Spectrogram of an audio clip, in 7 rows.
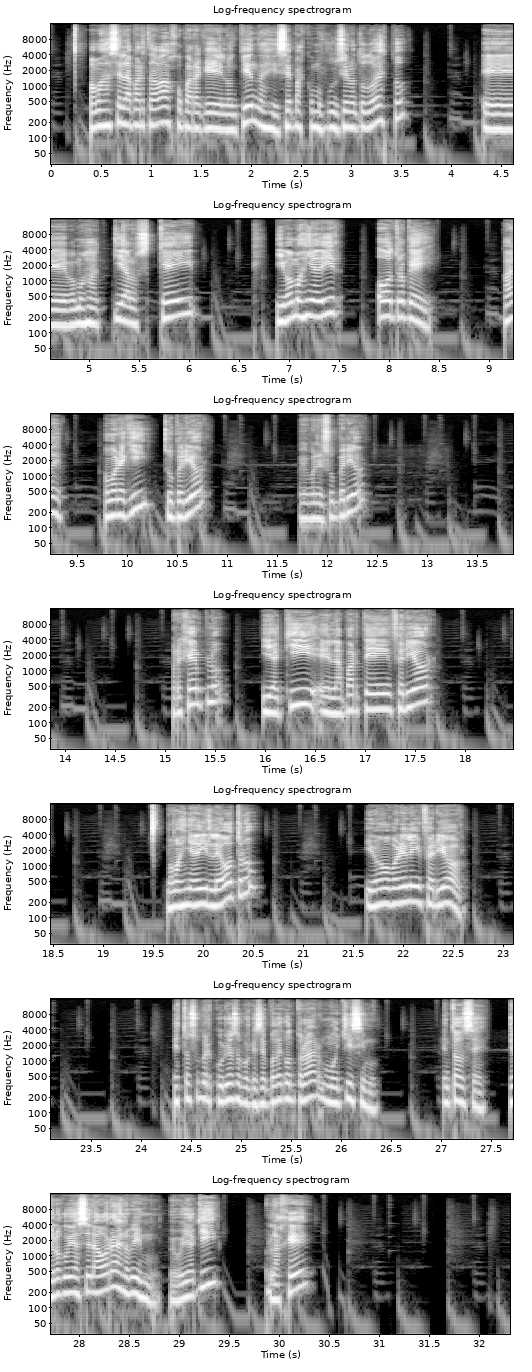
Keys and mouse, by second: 5.3 click, 10.4-15.4 drag, 17.3 Tab, 19.6 Tab, 20.6 click, 21.9-24.0 drag, 24.6 shift+middle click, 25.0 middle click, 25.8 shift+middle click, 26.8 middle click, 28.7 Tab, 30.7 g.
